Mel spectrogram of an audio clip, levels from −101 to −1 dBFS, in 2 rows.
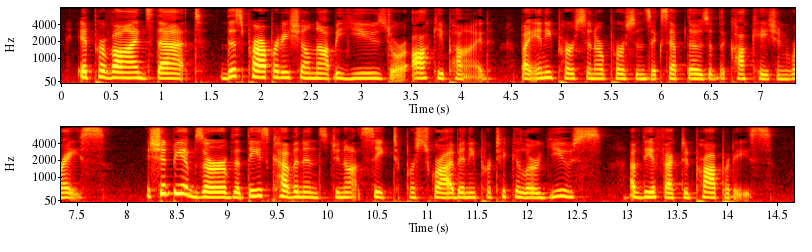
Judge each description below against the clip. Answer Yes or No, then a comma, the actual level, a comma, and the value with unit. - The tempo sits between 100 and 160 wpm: No, average, 170 wpm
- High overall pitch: Yes, high, 200 Hz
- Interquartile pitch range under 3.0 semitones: Yes, narrow, 2.6 semitones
